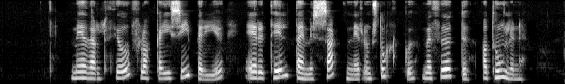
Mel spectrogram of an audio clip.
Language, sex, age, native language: Icelandic, female, 30-39, Icelandic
